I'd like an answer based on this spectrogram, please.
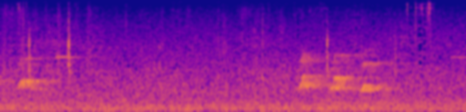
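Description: A young chocolate Labrador retriever whining in two short bursts, high-pitched and steady in tone, once near the start and again about four seconds in, with a few sharp clicks among them and steady background noise.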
